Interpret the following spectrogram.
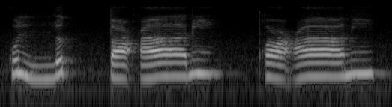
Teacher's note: عین کو وسط حلق سے ادا کرتے ہوئے الف مدہ ادا کرنا ہے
